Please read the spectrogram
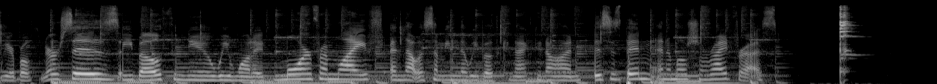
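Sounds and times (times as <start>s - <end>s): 
speech: 0.0s - 7.9s
glasses clinking in a toast: 8.4s - 8.8s.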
